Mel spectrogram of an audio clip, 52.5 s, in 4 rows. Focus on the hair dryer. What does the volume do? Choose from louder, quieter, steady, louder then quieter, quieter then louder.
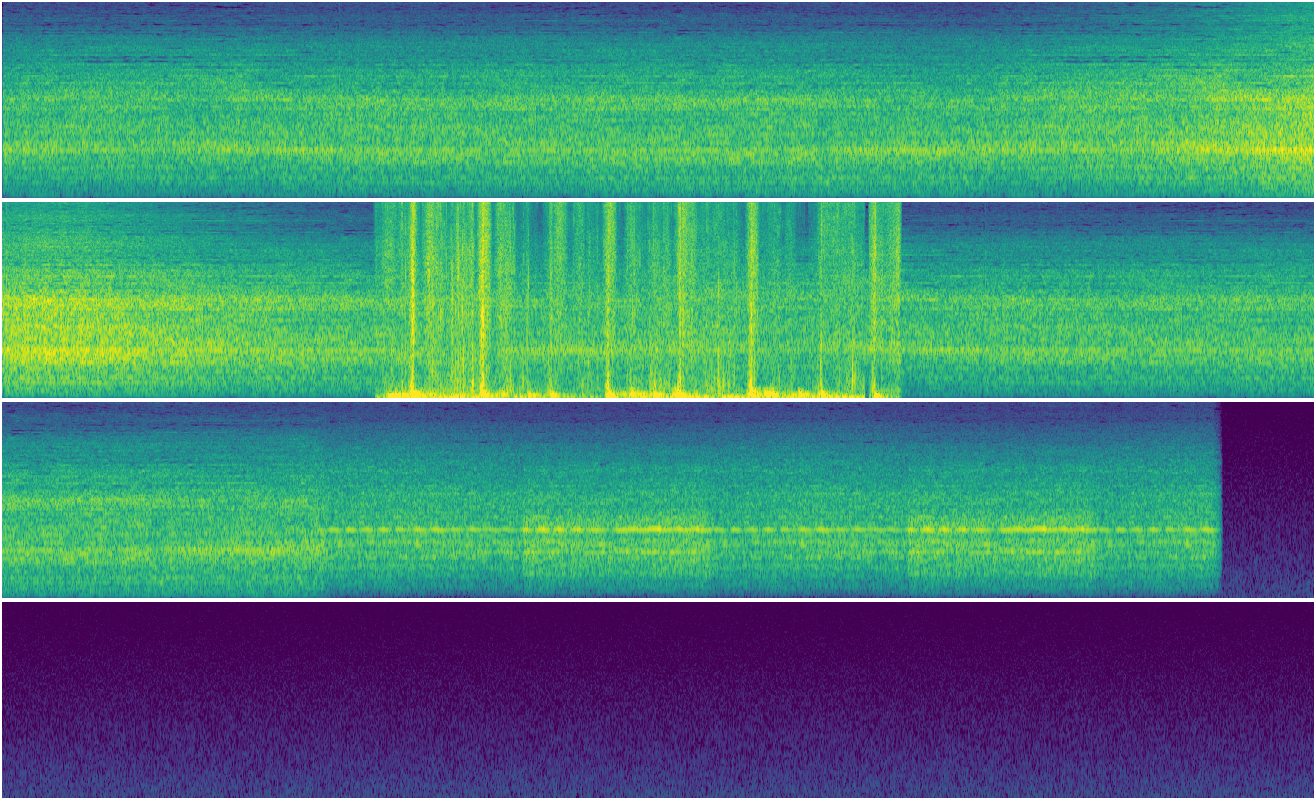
louder then quieter.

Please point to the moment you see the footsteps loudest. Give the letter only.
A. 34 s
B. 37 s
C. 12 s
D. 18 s
D.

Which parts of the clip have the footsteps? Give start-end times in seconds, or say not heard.
16.9-22.1.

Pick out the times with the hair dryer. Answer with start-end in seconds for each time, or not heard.
0.0-38.5.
